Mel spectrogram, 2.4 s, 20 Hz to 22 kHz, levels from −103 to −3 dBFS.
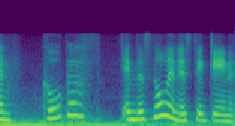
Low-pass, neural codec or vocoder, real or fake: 7.2 kHz; codec, 16 kHz, 0.5 kbps, FunCodec, trained on Chinese and English, 25 frames a second; fake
